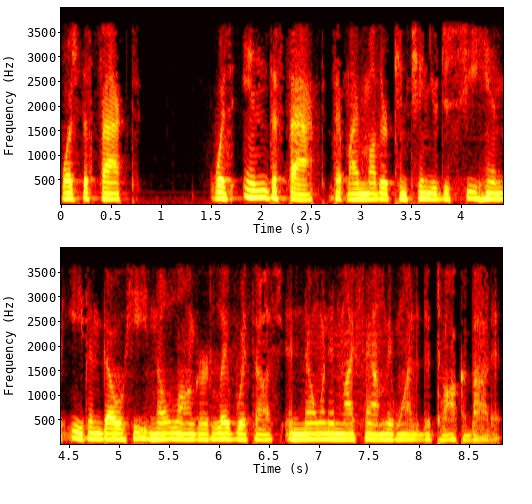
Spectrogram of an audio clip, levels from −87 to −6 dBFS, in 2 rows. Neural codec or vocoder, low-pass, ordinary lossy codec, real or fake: none; 3.6 kHz; AAC, 24 kbps; real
